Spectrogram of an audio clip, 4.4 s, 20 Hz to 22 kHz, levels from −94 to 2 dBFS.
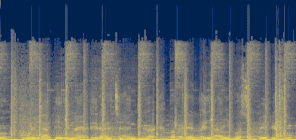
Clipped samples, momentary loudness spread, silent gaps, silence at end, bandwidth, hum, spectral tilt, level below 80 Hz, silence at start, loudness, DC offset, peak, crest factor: under 0.1%; 1 LU; none; 0 s; 16 kHz; none; -5.5 dB/octave; -6 dBFS; 0 s; -9 LUFS; under 0.1%; 0 dBFS; 6 dB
